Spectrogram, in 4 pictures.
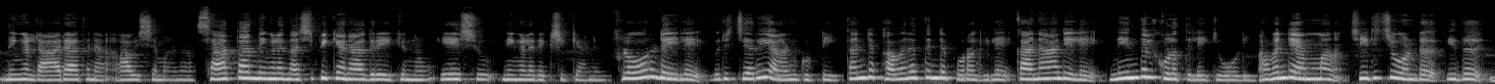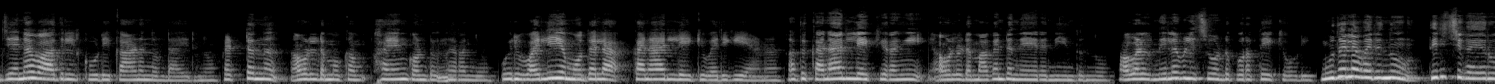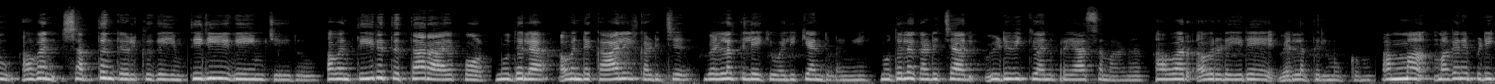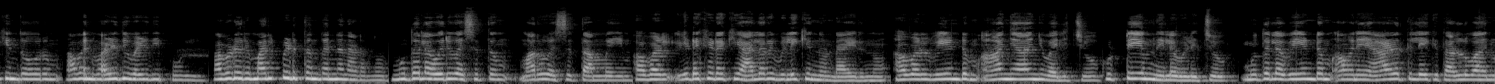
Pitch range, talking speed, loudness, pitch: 215-250 Hz, 110 wpm, -21 LUFS, 235 Hz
